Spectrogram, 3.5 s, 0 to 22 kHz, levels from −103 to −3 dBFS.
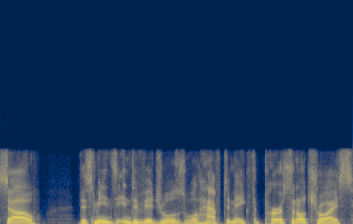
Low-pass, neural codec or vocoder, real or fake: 7.2 kHz; codec, 16 kHz, 8 kbps, FunCodec, trained on Chinese and English, 25 frames a second; fake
